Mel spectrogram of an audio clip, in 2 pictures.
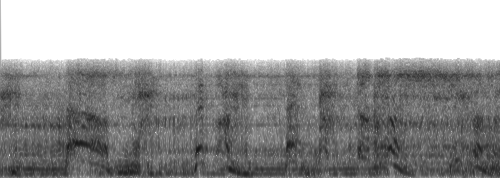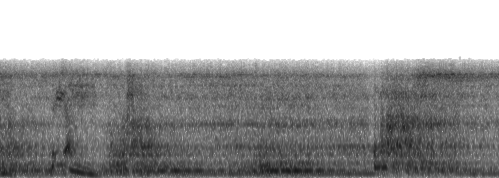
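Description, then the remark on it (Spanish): A pack of wolves snarl and growl ferociously as they lunge at a man in a loud fight, overlapping yelps and rasping growls churning continuously for about ten seconds with barely a pause. “La manada de lobos no espera más y se lanzan hacia Caribán, quien está dominando al primer atacante”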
